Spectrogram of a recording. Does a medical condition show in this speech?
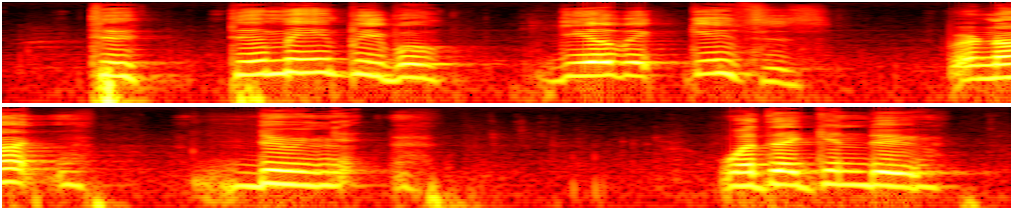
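Yes: cerebral palsy; from birth.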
